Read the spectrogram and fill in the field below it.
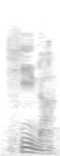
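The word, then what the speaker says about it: hina (ἵνα): Often it's just one little Greek word, three letters, pronounced hina.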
